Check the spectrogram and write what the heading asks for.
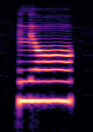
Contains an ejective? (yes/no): no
